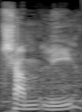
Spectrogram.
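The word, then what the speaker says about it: Cholmondeley: They're all in the Twitch chat telling us that you actually pronounce it Chumli, like that entire thing with syllables in the middle. You just forget it all. It's just Chumli.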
